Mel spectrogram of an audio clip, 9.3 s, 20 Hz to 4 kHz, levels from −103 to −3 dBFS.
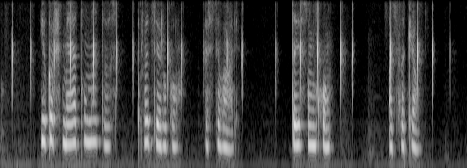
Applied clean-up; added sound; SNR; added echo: neural mask model RNNoise.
